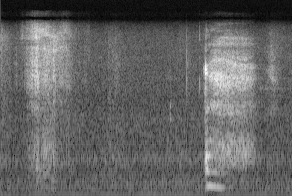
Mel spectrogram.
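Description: A softer sneeze, then a sharper, louder second sneeze over a low room hum; two sneezes.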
